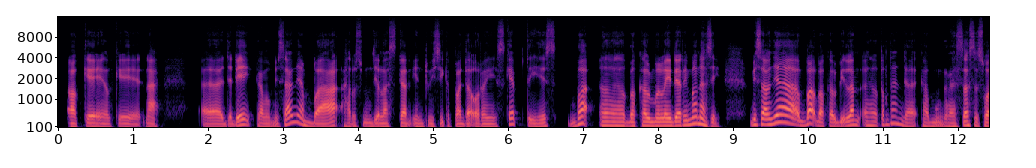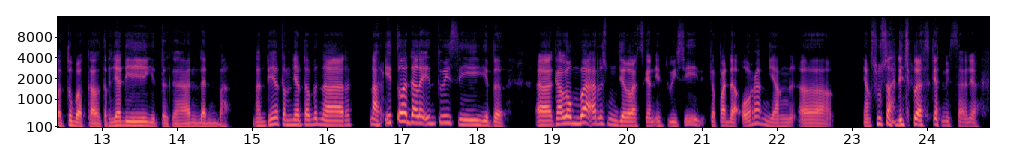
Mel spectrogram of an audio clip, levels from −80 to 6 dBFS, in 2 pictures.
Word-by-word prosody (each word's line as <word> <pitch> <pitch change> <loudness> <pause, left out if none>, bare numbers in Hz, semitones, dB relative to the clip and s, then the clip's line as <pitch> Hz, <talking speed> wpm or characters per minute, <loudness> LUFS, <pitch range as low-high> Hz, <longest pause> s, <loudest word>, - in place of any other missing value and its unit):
Oke 110 0 +1
oke. 100 -2 -4
Nah, - - -1 0.6
eee, 100 0 0
jadi, 110 - +1
kalau 105 -3 -3
misalnya 185 - -1
Mbak, 105 -6 +2
harus 115 -1 -6
menjelaskan 110 0 -2
intuisi 105 -2 -6
kepada - - -2
orang 100 -1 -2
yang 105 - -12
skeptis, 120 - -5 0.2
Mbak, - - +1 0.2
eee, 135 -1 +1
bakal 130 +1 +1
mulai 130 0 +4
dari 135 +3 +4
mana 200 -2 +3
sih? 115 -3 -5 0.4
Misalnya 205 +7 +3
Mbak 140 - +4
bakal 120 -1 -1
bilang, 140 +6 +1
eee, 140 0 -3
pernah 165 +7 -6
nggak, 115 -8 -4
kamu 120 0 -5
ngerasa 110 +5 -1
sesuatu 120 +1 0
bakal 110 -4 +3
terjadi, 135 0 +2
gitu 110 0 -5
kan? 105 +2 -2
Dan 110 -1 -1
ba 105 0 -9 0.3
nantinya 130 +10 0
ternyata 165 -1 +1
benar. 155 -4 +3 0.3
Nah, 175 -4 +3
itu 235 +4 0
adalah 235 -4 +6
intuisi 185 -8 0
gitu. 125 -1 0 0.5
Eee, 150 0 +6
kalau 205 +3 +6
Mbak 230 +3 +6
harus 205 -1 -3
menjelaskan 135 -5 0
intuisi 120 -8 -6
kepada 130 -1 0
orang 210 -5 -1
yang, 120 -1 -3
eee, 110 0 -1 0.5
yang 120 0 -2
susah 195 +2 +1
dijelaskan 160 +1 +2
misalnya, 125 -4 -6
130 Hz, 145 wpm, -24 LUFS, 110-165 Hz, 0.6 s, adalah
